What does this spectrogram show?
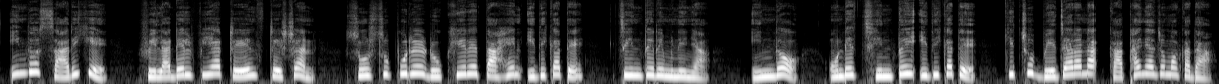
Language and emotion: Santali, fearful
